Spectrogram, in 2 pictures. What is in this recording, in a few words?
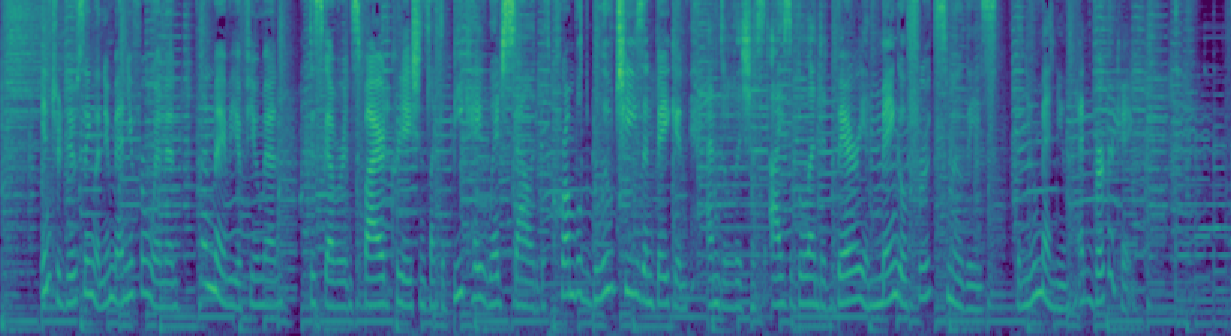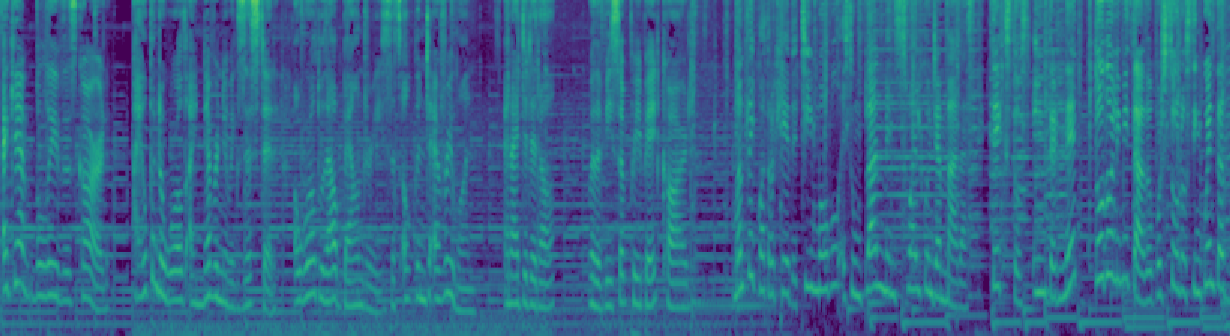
commercial vo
